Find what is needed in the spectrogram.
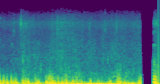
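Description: Wind buffeting a handheld camera's microphone while walking, a steady low rumble that cuts off suddenly near the end.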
